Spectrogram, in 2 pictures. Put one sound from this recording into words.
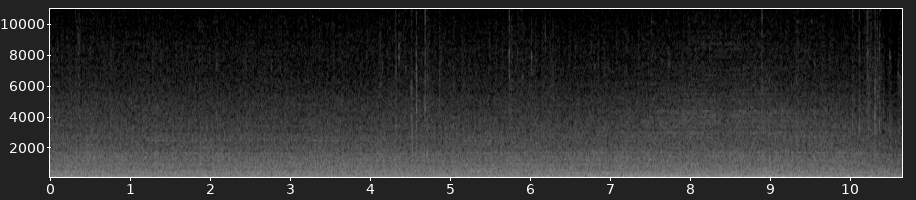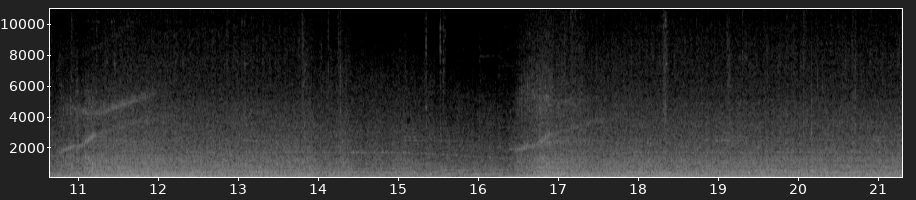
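A heavy truck engine rumbles steadily and revs up as it climbs.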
